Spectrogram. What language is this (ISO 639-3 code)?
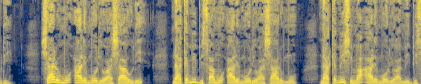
kik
